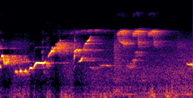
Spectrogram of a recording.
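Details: Forest-caught white-rumped shama in care, beginning to sing: a short phrase of varied whistled notes climbing step by step to high sweeping tones, over steady background noise.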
